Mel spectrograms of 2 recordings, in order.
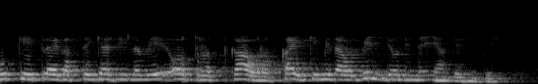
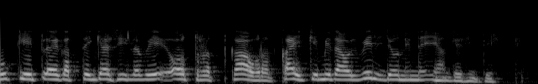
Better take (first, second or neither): second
